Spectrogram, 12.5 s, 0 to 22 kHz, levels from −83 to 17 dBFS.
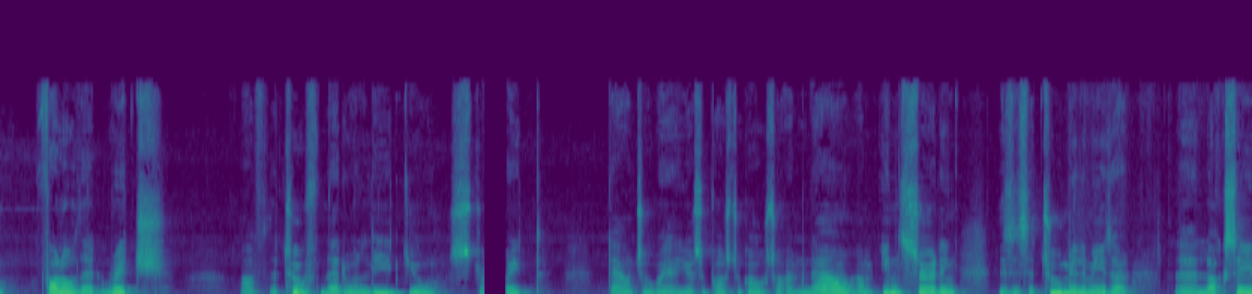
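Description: A playback stall occurs at 4.84 s, where the sound cuts out abruptly mid-flow and stays silent for 225 ms, until 5.07 s, before resuming. The likely cause is the player running out of buffered data or its output thread being briefly blocked.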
